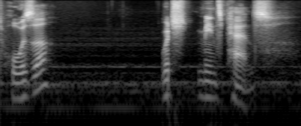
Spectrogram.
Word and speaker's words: Hose: pipe right in in English in German it's pronounced HOSA which means pants right um now there's a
